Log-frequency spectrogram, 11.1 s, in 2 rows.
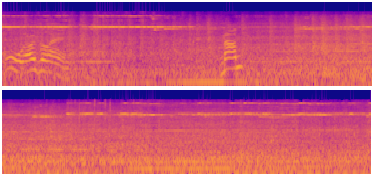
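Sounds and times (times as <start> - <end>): high wheel squeal: 0.0 - 11.0
train wagons rumbling past: 0.0 - 11.0.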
